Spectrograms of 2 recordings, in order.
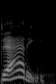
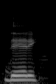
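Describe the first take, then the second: First: The first vowel sounds like the 'a' in cat. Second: The first vowel sounds like the 'i' in kid. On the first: It is the usual way of saying the word. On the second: It imitates how another person said the word.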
